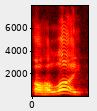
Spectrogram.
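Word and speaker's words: אהלה: But in the night, there was this fusion, vayet ahalah, it was with a hey, but it's pronounced ahaloi because he slept with her.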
